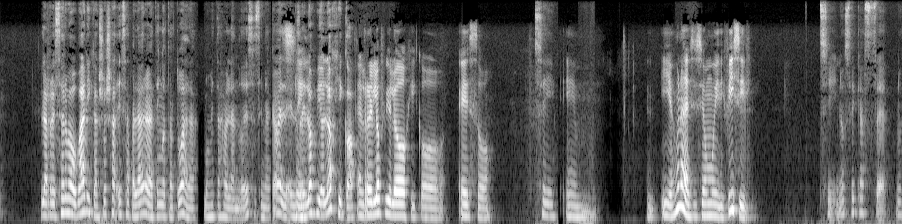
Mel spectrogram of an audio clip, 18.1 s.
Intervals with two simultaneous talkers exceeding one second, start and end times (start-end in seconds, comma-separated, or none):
none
